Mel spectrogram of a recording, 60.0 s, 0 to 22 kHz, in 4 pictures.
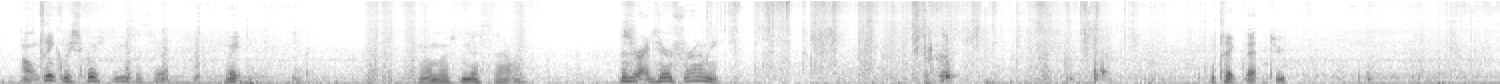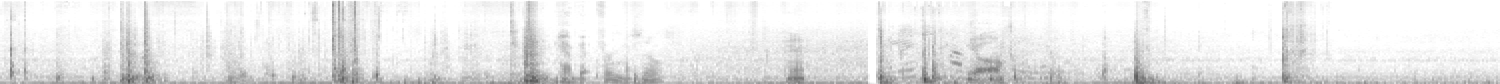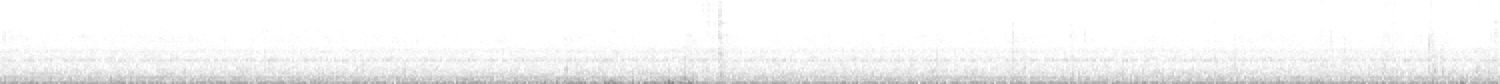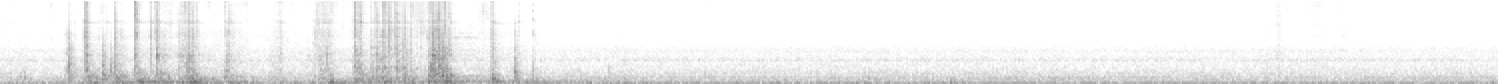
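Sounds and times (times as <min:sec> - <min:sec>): vehicle engine rumbling: 0:00.0 - 0:59.9
objects clattering and rattling: 0:07.2 - 0:12.1, 0:44.9 - 0:50.7.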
